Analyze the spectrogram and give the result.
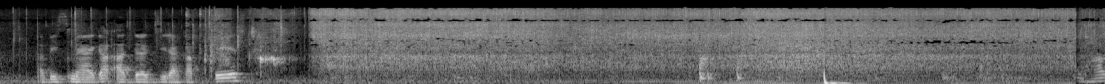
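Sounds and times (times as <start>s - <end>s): paste sizzling in hot oil: 0.0s - 11.0s
thump: 8.2s - 8.6s.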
